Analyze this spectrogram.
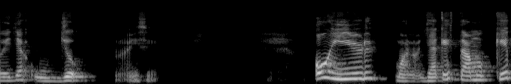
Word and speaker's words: oír: y es este caso oír es un caso de yato van en sílabas separadas Este sí tiene dos sílabas o ir así separ o ir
